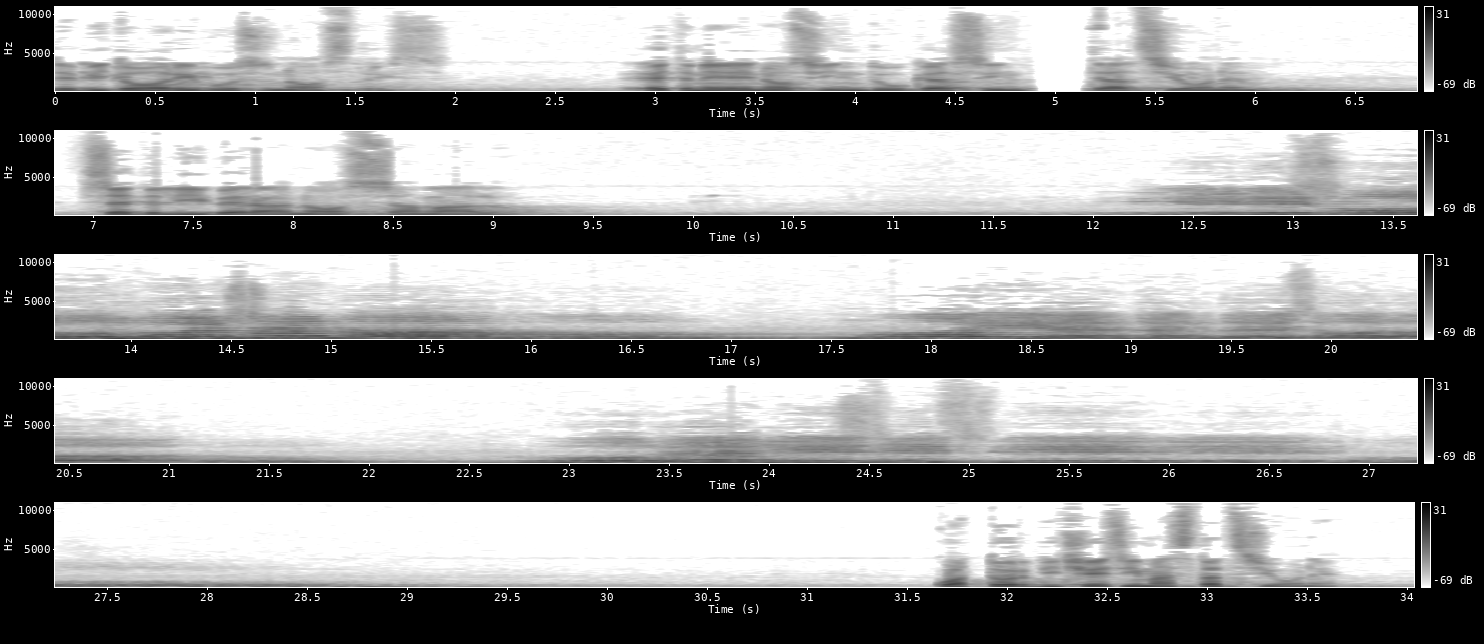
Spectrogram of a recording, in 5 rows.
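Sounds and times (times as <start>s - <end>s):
male choir chanting: 12.0s - 29.1s.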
